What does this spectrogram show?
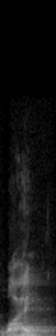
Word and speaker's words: why: it comes to H the letter H is usually silent when it appears after W for example why and what we never stress on H here so it's y w y and what w a t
